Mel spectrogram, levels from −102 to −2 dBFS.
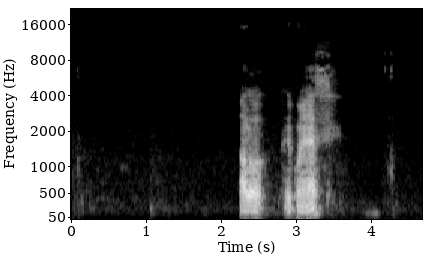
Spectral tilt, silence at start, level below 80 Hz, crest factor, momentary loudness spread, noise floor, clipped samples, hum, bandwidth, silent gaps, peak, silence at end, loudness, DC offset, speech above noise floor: -6.5 dB/octave; 2.25 s; -66 dBFS; 22 dB; 14 LU; -85 dBFS; under 0.1%; none; 7.4 kHz; none; -4 dBFS; 1.25 s; -20 LUFS; under 0.1%; 66 dB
